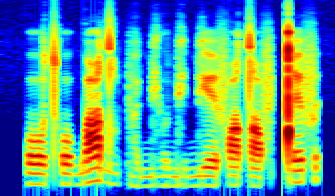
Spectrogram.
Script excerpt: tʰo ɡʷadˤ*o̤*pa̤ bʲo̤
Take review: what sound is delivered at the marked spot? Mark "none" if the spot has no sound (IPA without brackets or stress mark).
o̤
